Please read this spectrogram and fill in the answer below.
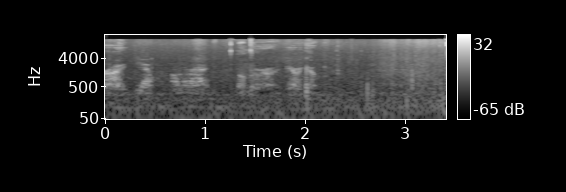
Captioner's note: whispering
